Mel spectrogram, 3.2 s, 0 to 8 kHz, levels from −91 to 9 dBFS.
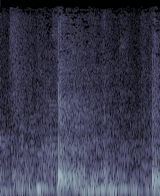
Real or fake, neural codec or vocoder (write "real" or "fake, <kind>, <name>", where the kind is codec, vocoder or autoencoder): real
